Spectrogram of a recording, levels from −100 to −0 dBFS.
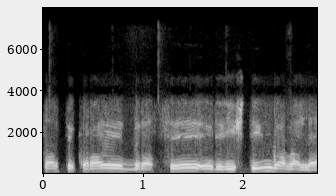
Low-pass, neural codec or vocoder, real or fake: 7.2 kHz; none; real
